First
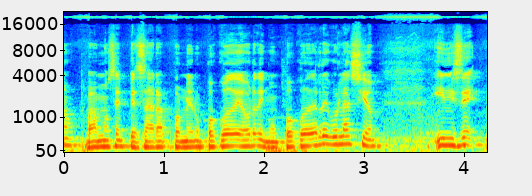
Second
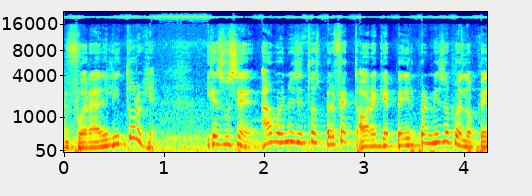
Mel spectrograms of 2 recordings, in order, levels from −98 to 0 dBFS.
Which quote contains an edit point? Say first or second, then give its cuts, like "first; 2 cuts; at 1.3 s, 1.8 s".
second; 2 cuts; at 1.4 s, 2.9 s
